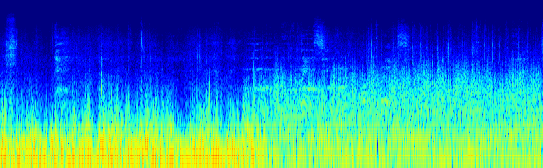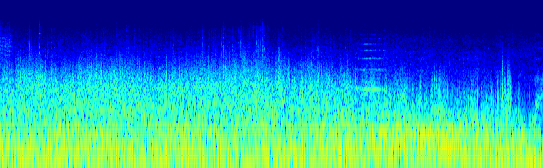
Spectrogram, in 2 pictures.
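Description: Wind buffeting the camera microphone, heaviest for the first five seconds and then steadier. Scattered knocks and rattles come from a mountain bike riding over a rough stone-slab path.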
